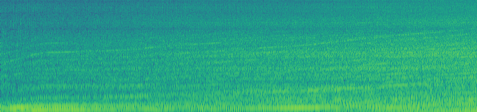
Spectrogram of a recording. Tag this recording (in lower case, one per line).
medium engine (mid frequency)
accelerating
engine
